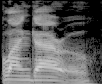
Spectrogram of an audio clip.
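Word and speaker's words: Blaengarw: This is a First South Wales 72 and 73 timetable from Bridge End to Blangar. Quick 3 minutes worth of Googling tells me that it's apparently pronounced Blangarrow.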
